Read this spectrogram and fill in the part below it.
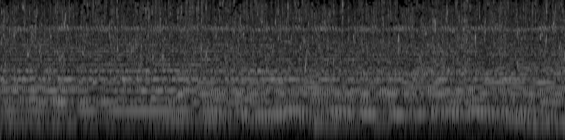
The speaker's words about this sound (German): Leise ist das Plätschern des sanft fließenden Wassers zu hören. Nur ein paar Meter und wir haben seine Mündung erreicht.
